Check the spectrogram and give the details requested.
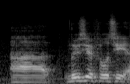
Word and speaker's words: Lucio Fulci: I think I mispronounced that. It's Italian. Yeah, it's Italian. Lucio Fulci, another major giallo director, though.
